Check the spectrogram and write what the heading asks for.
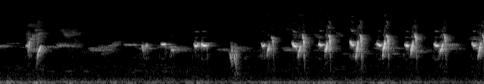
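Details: Sooty-headed bulbul in full gacor ngalas song, a lure meant to spur other bulbuls to sing: gliding whistled notes slide up and down, then turn into a steady run of sharp chirps about four per second.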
